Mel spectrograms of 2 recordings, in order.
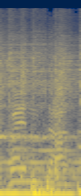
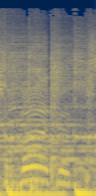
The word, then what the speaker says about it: Verdant: Or Vendant, as Mikey likes to call them. Verdant. You're mispronouncing the R as an N.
